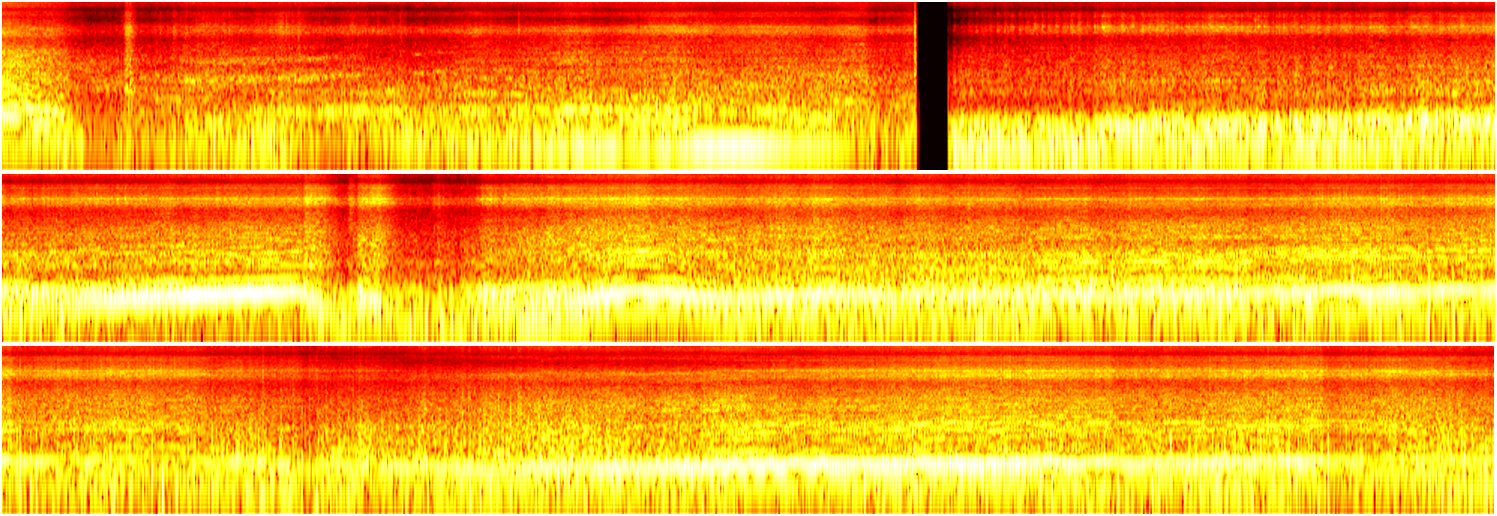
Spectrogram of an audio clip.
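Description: A race car engine roars loudly close by, revving up and down.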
